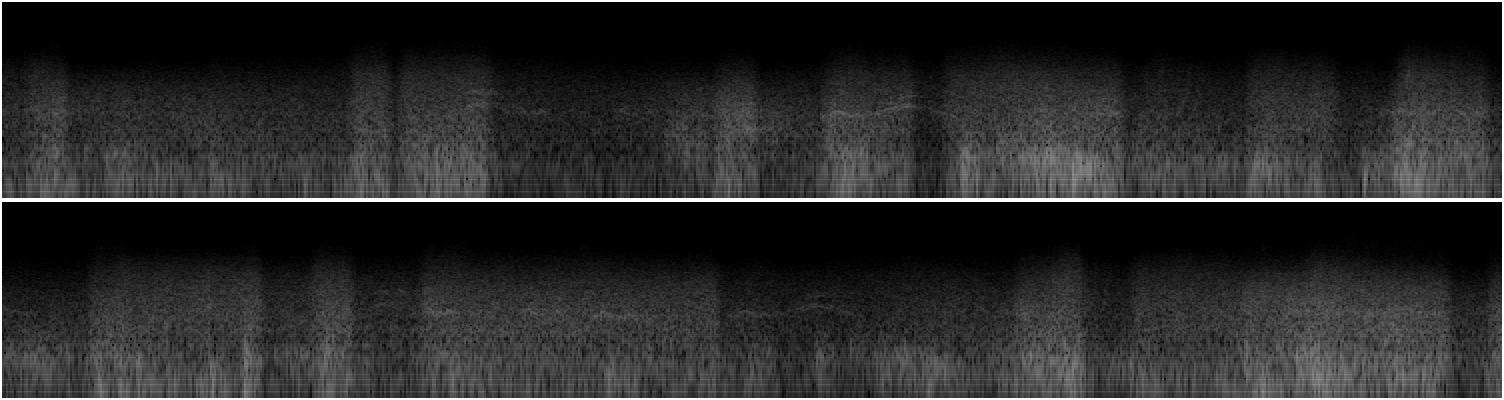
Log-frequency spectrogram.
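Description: Thunder rumbles and crackles from lightning strikes.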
